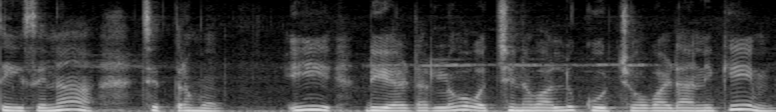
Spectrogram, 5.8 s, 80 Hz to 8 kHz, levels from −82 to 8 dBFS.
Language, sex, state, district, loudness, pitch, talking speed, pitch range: Telugu, female, Andhra Pradesh, Guntur, -15 LUFS, 210 Hz, 70 wpm, 200-225 Hz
